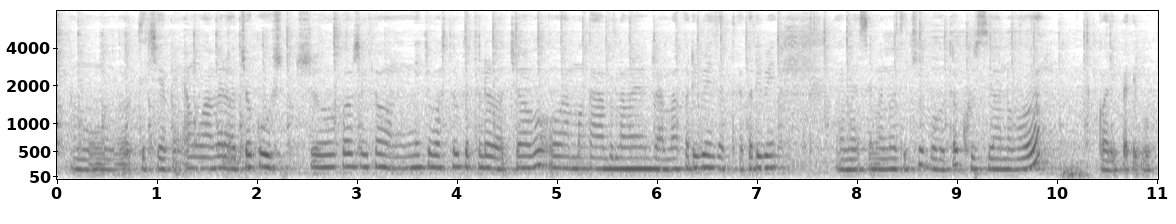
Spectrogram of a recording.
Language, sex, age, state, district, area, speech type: Odia, female, 18-30, Odisha, Jagatsinghpur, rural, spontaneous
